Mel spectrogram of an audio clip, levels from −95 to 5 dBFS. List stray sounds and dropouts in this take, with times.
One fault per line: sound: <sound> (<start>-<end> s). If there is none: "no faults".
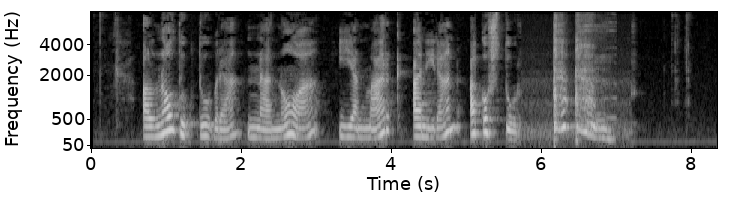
sound: throat clearing (6.2-7.0 s)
